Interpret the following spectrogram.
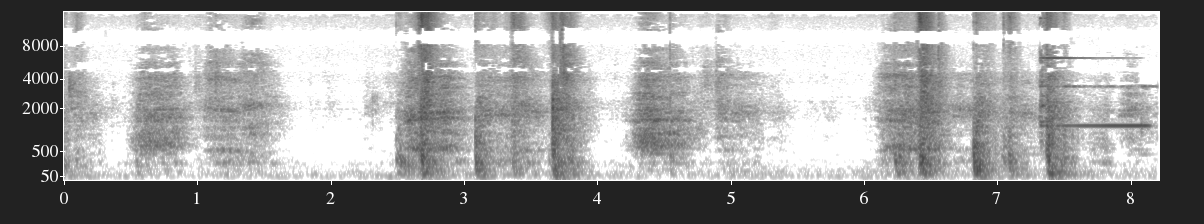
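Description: A person doing burpees on an exercise mat: heavy breathing in repeated hard breaths, with thuds as the feet and hands land. A short steady beep sounds near the end.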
